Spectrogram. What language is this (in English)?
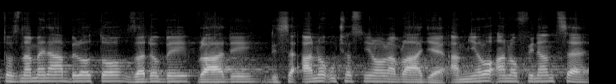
Czech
